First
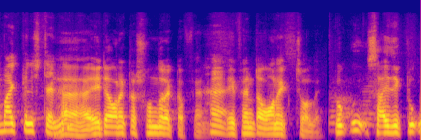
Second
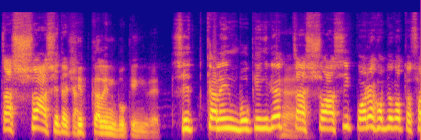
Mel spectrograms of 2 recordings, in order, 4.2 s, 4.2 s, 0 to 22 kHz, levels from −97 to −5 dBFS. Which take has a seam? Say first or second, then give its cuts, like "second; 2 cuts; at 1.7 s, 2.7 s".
first; 1 cut; at 3.2 s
